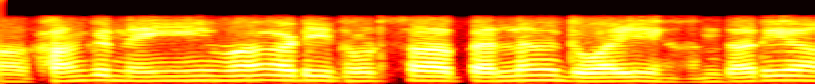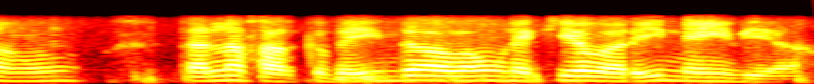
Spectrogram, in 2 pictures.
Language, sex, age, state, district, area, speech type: Dogri, male, 18-30, Jammu and Kashmir, Udhampur, rural, conversation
